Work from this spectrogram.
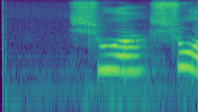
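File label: "Shuo", chinese syllable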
